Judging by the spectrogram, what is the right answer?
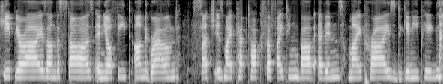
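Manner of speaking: affected, put-on mid-Atlantic accent speech. Imagining a man giving a pep talk to a guinea pig, mid-atlantic accent. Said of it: "with his like mid-Atlantic accent".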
